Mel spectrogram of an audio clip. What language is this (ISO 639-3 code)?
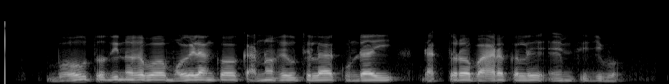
ori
